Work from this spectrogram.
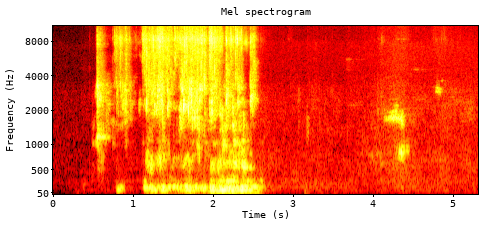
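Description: Running tap water splashes over hands in a short burst of about two seconds while they are washed during home cooking of a beetroot thoran, then a few faint kitchen sounds follow with no talk.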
